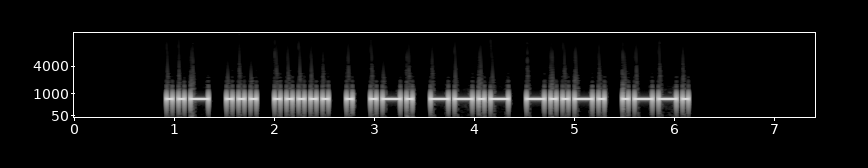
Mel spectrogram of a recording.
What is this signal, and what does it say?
Morse code, heard as a keyed tone, about 20 wpm, 700 Hz. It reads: US5ERQ/P
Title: Difficult Call Signs 20wpm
